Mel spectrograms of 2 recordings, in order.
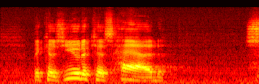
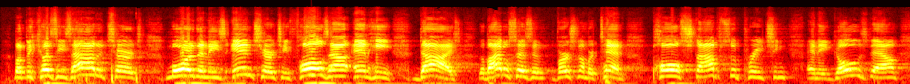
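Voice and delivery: loud, high-pitched sermon delivery; full-force preaching; 6 semitones higher, 10 dB louder than usual. Acted.

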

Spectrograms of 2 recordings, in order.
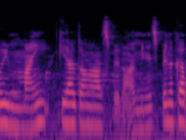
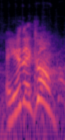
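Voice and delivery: loud, high warning yell; shouting; 11 semitones higher, 13 dB louder than usual. Pretend. Warning partner of enemies.

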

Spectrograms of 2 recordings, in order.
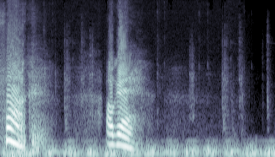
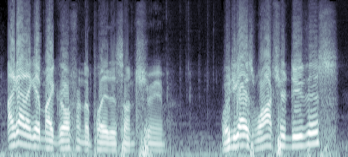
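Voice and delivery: normal talking voice

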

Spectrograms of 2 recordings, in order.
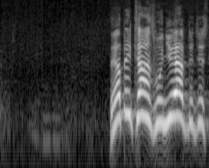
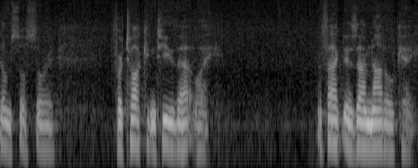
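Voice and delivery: tearful apology; 10 semitones lower, 17 dB quieter than usual. Retold or imitated. Coworker apologizing, about to cry.

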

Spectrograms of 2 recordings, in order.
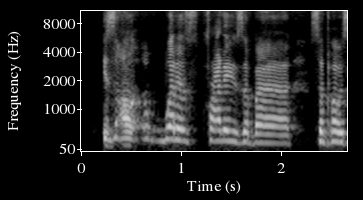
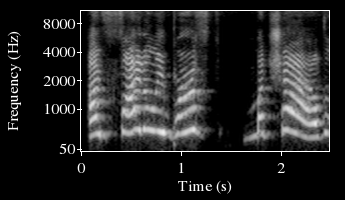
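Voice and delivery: high, loud, slow proclamation; mock proud mother; 8 semitones higher, 6 dB louder than usual. Mother presenting her plaque as a baby, mock-grand announcement.

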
